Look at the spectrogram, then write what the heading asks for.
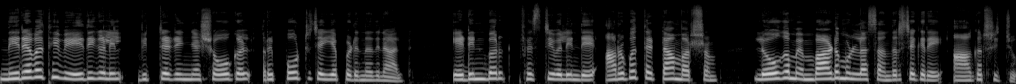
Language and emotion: Malayalam, neutral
